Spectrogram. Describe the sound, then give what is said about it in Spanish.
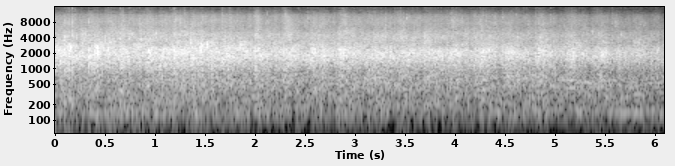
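Steady applause from a crowd at an awards ceremony for the nominees of the Actualidad y Sociedad category, Carne Cruda, Días Extraños and La Contra Crónica, a dense continuous clatter of many hands clapping at a fairly even level for several seconds, with no talking over it. “Un aplauso para los nominados.”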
